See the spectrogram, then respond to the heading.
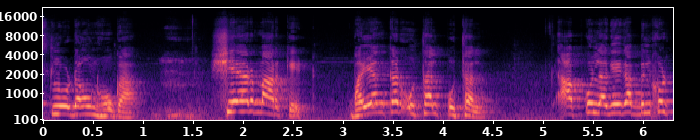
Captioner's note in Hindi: गला साफ़ करने की आवाज़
